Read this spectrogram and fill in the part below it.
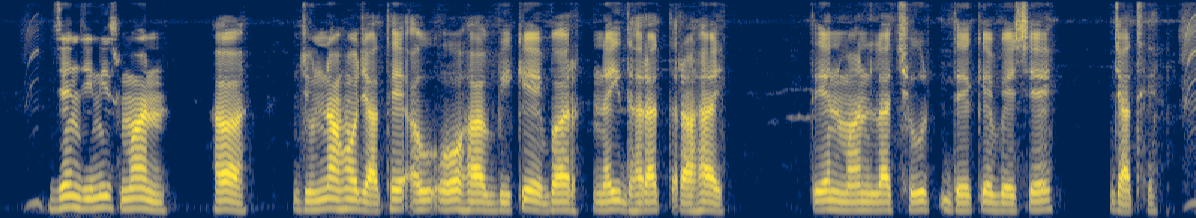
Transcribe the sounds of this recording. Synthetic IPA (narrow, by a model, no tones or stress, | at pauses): d͡ʒend͡ʒinismən | ɦə | d͡ʒʊnːaɦod͡ʒaːt̪ʰeʔəuoːɦəbiːkebəɾnəid̪ʱəɾət̪ɾəɦə | t̪eːnmənlat͡ʃʰuːʈ̚d̪eːkebeːt͡ʃe | d͡ʒaːt̪ʰeː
